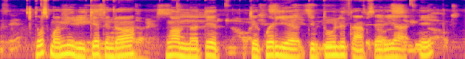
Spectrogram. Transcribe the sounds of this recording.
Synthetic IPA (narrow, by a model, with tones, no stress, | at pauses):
to˦sma˨mi˦wi˨ke˦tɪ˨ndɔ˦ŋɔ˦mna˨tɪ˦t̚t͡ʃe˨kwe˦ɾjɛ˨t͡ʃi˨p̚tu˦li˦t̪a˨p̚sɛ˨ɾɪ˦a˦ɪ˦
